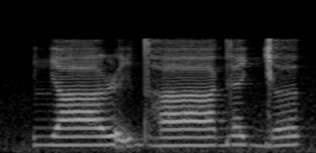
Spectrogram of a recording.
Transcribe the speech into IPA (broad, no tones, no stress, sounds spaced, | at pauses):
ʎ aː ɭ ḭ dʱ aː ɡ ɛ ɟ ə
